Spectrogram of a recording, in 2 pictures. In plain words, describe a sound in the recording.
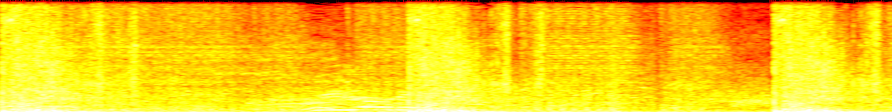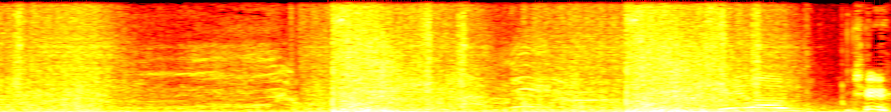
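A shotgun fires loud blasts, one every second or two.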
